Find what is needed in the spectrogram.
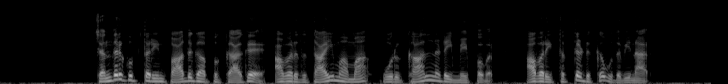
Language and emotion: Tamil, neutral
